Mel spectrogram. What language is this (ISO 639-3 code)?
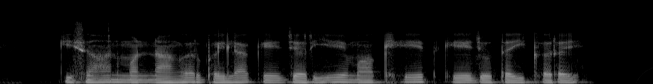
hne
